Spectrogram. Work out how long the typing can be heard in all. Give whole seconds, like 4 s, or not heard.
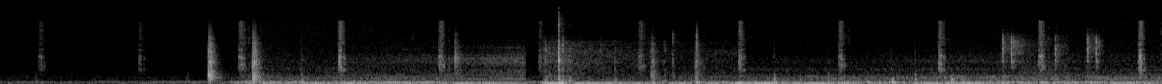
8 s.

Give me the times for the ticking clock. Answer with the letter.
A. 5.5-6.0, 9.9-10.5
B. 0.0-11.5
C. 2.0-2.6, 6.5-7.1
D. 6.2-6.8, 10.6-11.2
B.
